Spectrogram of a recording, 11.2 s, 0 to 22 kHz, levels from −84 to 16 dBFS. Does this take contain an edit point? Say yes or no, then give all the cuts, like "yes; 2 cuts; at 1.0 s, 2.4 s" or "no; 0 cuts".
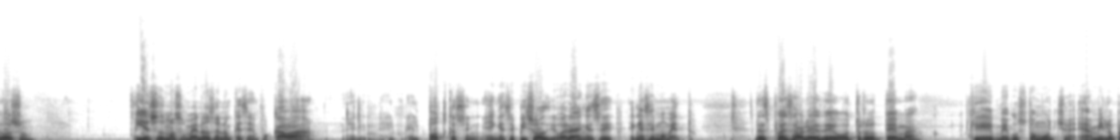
yes; 1 cut; at 6.2 s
